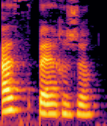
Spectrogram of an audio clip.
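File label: "asperge", French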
